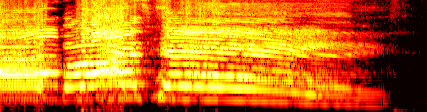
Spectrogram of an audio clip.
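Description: A woman and children singing loudly without music, in short phrases that end in one long note sliding down in pitch.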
